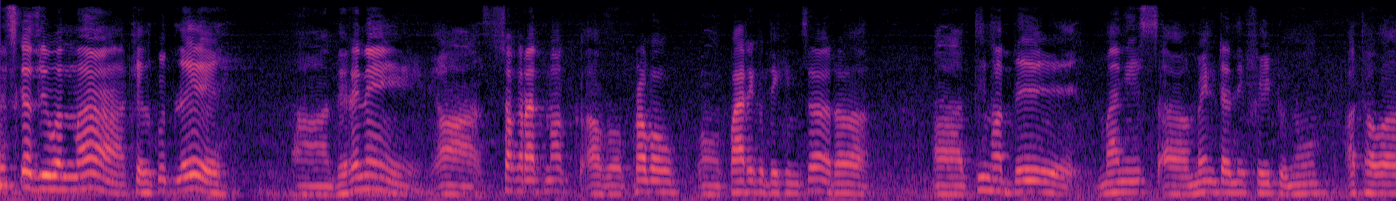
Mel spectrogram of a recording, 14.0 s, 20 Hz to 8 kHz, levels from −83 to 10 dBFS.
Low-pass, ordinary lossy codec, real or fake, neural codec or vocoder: 7.2 kHz; none; fake; codec, 44.1 kHz, 7.8 kbps, Pupu-Codec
